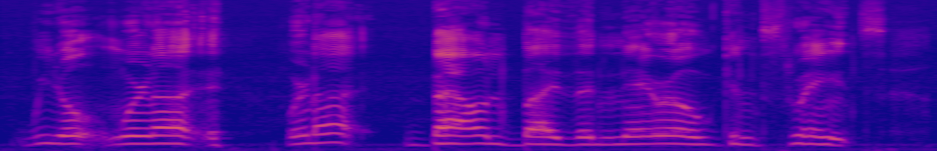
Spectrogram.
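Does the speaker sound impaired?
Yes: cerebral palsy; wheelchair user.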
